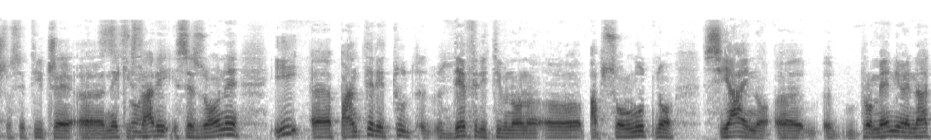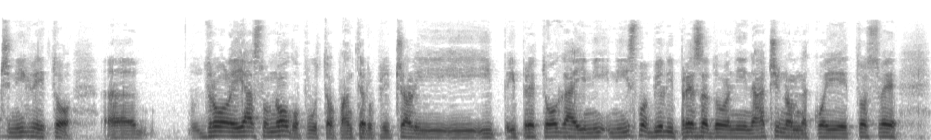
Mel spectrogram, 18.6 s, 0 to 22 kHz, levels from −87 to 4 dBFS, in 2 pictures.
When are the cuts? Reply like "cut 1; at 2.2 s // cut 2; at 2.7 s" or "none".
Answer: cut 1; at 5.8 s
